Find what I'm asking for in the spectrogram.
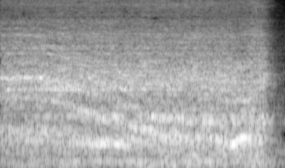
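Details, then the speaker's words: Noise imitated by mouth to show a timing belt fitted too tight: a harsh, busy whirring racket with no knock rhythm, the kind heard right after a timing belt job; timing belt overtightened. "reason it's making that rackets goes the time belt's too tight if you hear one sounding like that right after somebody's put a timing belt on it you're going to know the timing belt's to TI"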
